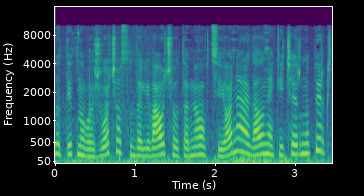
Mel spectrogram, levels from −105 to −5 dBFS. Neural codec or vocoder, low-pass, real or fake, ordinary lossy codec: none; 9.9 kHz; real; MP3, 96 kbps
